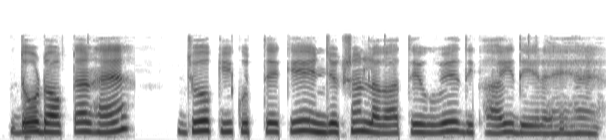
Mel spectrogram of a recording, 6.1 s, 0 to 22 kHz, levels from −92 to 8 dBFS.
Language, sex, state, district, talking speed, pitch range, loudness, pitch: Hindi, female, Uttar Pradesh, Lucknow, 140 wpm, 225-260 Hz, -17 LUFS, 245 Hz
